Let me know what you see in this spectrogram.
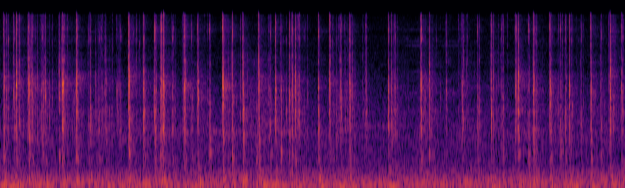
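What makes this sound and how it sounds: Fingertips of both hands type continuously on a black HP full-size plastic keyboard with a hollow body. The result is a quick, steady stream of sharp, bright clicks and clacks that cut off almost instantly, over a faint low hum.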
